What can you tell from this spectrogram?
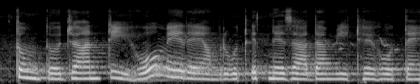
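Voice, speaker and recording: Slow-ish and high-pitched, a female-sounding cartoonish character voice comes through clear background noise and a slight echo. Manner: chatty, expressive.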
